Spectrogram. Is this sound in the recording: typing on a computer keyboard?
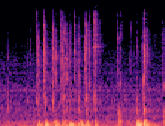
yes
